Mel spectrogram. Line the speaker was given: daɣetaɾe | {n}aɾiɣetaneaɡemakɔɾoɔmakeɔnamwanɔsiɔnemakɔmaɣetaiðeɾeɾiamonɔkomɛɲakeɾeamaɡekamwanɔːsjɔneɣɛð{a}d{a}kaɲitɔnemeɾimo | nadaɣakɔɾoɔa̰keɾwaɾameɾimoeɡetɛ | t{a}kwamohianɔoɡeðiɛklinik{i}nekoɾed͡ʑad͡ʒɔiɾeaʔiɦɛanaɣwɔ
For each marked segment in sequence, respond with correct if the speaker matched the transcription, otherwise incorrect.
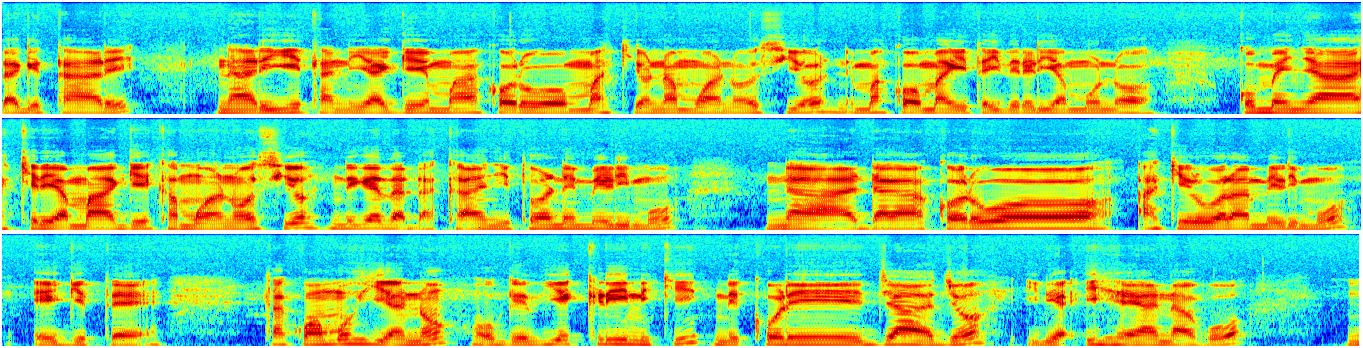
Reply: correct, correct, correct, correct, correct

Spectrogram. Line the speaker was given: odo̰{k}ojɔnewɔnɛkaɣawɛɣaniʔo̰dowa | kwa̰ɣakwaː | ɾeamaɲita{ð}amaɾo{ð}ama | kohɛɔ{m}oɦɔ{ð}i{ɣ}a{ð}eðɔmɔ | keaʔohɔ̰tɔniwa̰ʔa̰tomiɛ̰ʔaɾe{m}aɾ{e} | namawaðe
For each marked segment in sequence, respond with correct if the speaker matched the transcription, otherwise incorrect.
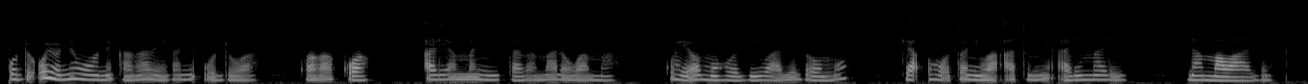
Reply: incorrect, incorrect, incorrect, correct, correct, incorrect, incorrect, correct, correct

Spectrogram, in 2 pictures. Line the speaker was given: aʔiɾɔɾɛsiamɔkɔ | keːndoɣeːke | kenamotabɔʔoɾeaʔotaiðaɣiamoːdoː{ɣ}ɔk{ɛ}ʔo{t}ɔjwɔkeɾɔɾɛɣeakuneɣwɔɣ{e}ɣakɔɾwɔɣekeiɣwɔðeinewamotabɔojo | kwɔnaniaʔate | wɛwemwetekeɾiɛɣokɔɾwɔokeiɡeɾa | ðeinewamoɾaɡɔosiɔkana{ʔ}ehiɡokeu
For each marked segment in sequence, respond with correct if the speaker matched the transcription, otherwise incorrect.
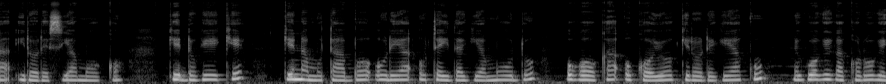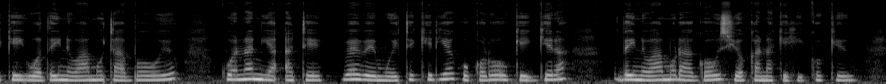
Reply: correct, incorrect, incorrect, correct, incorrect

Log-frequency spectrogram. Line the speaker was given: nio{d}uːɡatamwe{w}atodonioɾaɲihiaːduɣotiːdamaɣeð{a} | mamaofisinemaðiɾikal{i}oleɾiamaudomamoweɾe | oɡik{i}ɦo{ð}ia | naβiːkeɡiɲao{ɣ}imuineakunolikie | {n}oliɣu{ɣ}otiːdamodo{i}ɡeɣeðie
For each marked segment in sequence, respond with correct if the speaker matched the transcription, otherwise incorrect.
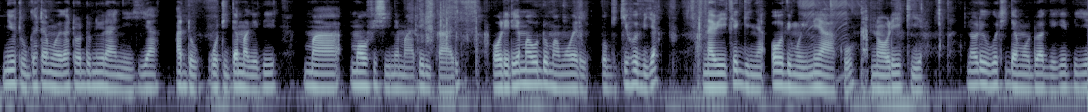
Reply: incorrect, incorrect, incorrect, correct, correct, correct, incorrect, correct, correct, incorrect

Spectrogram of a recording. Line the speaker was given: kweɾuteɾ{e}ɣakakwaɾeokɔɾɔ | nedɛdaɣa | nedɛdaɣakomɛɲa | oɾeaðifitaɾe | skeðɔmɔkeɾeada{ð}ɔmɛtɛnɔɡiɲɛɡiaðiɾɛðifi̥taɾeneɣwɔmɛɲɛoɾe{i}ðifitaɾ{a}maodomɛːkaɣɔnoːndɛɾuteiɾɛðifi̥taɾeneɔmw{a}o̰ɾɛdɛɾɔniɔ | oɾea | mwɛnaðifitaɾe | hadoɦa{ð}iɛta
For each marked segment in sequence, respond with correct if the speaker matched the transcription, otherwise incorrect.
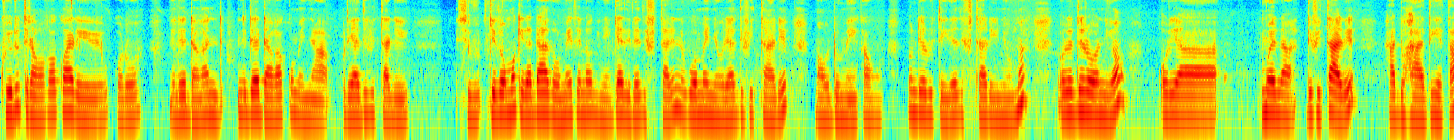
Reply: incorrect, correct, incorrect, incorrect, incorrect, correct

